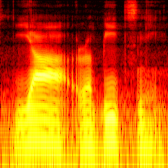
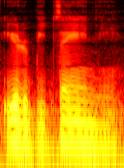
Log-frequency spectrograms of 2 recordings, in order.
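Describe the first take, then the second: First: The word is slowed and split into parts. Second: The word is run together quickly as one unit. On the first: This is a simplified form for learners. "to slow it down and simplify it" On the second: This is how it is said today. "today they would say irbitseni"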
